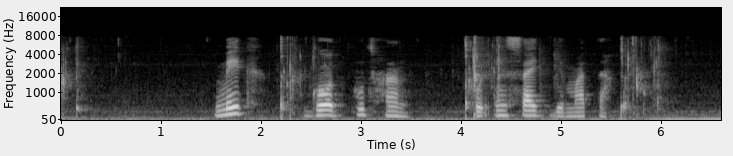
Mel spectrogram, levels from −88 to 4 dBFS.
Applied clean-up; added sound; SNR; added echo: none; Splash, splatter; 13 dB; none.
